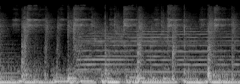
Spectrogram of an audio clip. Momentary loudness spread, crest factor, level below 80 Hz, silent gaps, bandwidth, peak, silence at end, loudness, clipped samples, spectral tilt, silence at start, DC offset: 3 LU; 12 dB; -30 dBFS; none; 17.5 kHz; -8 dBFS; 0 s; -21 LUFS; under 0.1%; -5 dB/octave; 0 s; under 0.1%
